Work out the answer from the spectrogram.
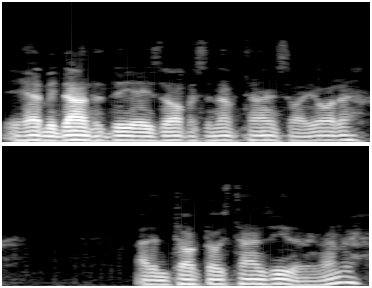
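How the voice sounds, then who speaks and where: A man's voice: low voice, steady tone, a little fast. A man playing a cocky, wisecracking small-time gangster and ladies' man in a 1940s radio crime drama, with slangy tough-guy talk. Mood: weary, defiant. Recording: muffled old radio broadcast.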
